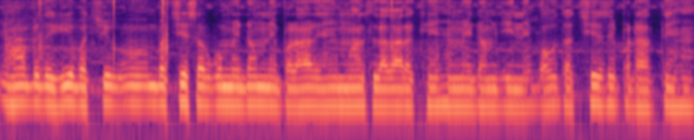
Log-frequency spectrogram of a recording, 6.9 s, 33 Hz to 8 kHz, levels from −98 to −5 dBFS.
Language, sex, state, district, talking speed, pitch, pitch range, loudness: Maithili, male, Bihar, Bhagalpur, 225 wpm, 130 Hz, 125-135 Hz, -29 LUFS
